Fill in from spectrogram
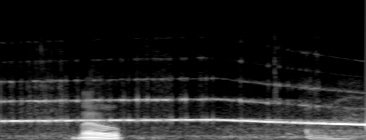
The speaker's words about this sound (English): Nope. Ambulance. Good for them. I'm pretty sure isn't this how like every podcast is in New York City?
